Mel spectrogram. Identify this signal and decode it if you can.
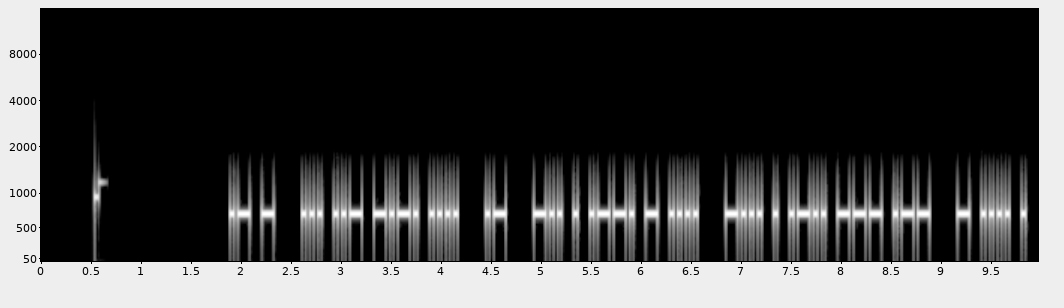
Morse code, heard as a keyed tone, about 30 wpm, 700 Hz. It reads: AT SUCH A DEPTH BELOW THE
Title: Sentences from Top 1200 Words 30wpm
